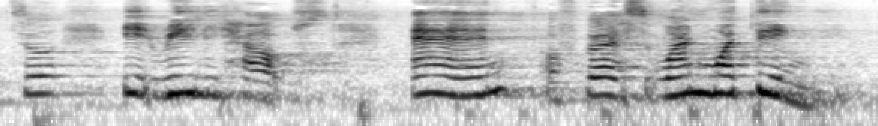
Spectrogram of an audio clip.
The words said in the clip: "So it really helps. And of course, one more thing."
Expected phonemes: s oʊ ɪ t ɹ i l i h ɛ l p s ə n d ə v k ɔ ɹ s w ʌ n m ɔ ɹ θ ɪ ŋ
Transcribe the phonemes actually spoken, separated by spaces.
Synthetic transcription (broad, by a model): s oʊ ɪ t ɹ i l i h ɛ l p s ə n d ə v k ɔ s w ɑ n m ɔ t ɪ ŋ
